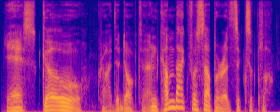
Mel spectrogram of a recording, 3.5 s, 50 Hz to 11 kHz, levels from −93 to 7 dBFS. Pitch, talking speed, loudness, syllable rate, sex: 105 Hz, 220 wpm, -19 LUFS, 5.0 syllables/s, male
